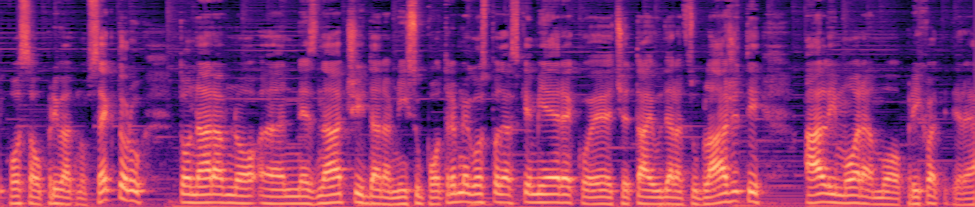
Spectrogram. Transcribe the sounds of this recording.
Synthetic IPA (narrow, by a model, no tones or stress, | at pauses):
po̞saoupɾiʋaːt̪no̞mse̞kt̪o̞ɾu | t̪o̞ːnaːɾaʋno̞ne̞znaːt͡ʃid̪anamniːsupo̞t̪ɾe̞bne̞ɡo̞spo̞d̪aɾske̞mjeːɾe̞ko̞je̞t͡ɕe̞t̪aːjud̪aɾat̪sublˠaːʒit̪i | alimo̞ːɾamo̞pɾixʋat̪i̥t̪iɾe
